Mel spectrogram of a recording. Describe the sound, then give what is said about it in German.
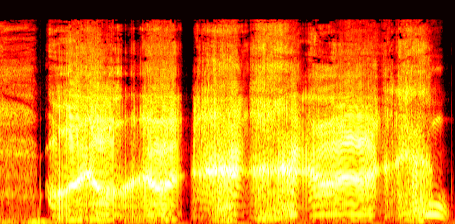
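A voice loudly imitates a man retching and gagging, with harsh, guttural heaves in three long bursts separated by brief gasps. It is strained, with no ordinary speech. “Und allein als er dieses Geräusch gemacht hat, ne, musste ich fast auch würgen.”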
